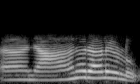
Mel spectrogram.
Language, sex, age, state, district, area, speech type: Malayalam, female, 30-45, Kerala, Ernakulam, rural, conversation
